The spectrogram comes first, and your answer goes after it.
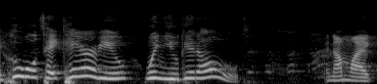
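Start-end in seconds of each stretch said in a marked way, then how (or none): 0.0-2.5 high-pitched imitation of a patient; concerned patient. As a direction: ask it high, mock-concerned. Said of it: "They say".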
